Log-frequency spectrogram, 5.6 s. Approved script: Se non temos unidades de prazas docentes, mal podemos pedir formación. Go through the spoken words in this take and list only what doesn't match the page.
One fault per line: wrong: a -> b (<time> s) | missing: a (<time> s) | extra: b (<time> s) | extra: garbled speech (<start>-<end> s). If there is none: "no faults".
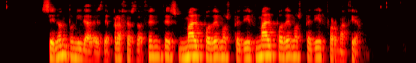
missing: temos (0.9 s)
extra: mal podemos pedir (3.5 s)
